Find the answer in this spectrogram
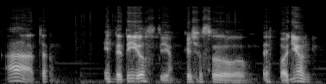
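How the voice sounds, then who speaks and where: A man's voice: mid-range voice, animated, normal speed, bright, forceful tone. An Argentine man from Buenos Aires province making short, blunt remarks while playing a video game. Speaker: guest player. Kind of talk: casual gameplay chat. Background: game music.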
